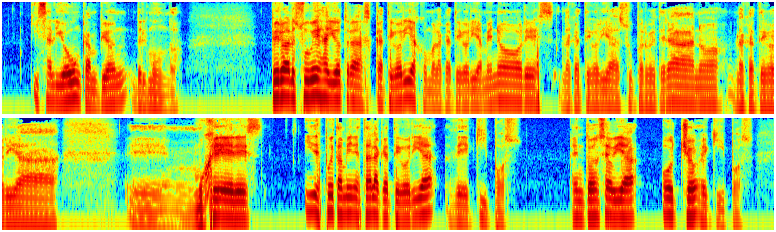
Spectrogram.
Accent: Sanford, Santa Fe, Argentina; Yo puntualmente soy de Sanfor, estudié en la Sagrada Familia, en Casilda

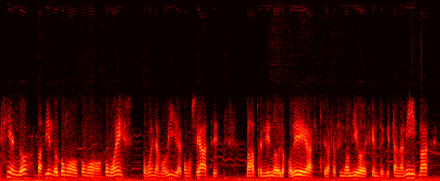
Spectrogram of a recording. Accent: Roldán, Santa Fe, Argentina; now in Rosario, Argentina; Sí, nací de roldanense, sí.

